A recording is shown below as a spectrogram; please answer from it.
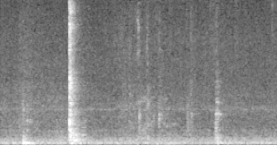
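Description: Near silence: room tone broken by three faint, short clicks, the sharpest about a second in.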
